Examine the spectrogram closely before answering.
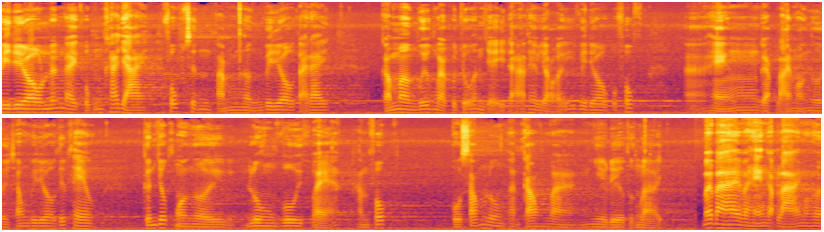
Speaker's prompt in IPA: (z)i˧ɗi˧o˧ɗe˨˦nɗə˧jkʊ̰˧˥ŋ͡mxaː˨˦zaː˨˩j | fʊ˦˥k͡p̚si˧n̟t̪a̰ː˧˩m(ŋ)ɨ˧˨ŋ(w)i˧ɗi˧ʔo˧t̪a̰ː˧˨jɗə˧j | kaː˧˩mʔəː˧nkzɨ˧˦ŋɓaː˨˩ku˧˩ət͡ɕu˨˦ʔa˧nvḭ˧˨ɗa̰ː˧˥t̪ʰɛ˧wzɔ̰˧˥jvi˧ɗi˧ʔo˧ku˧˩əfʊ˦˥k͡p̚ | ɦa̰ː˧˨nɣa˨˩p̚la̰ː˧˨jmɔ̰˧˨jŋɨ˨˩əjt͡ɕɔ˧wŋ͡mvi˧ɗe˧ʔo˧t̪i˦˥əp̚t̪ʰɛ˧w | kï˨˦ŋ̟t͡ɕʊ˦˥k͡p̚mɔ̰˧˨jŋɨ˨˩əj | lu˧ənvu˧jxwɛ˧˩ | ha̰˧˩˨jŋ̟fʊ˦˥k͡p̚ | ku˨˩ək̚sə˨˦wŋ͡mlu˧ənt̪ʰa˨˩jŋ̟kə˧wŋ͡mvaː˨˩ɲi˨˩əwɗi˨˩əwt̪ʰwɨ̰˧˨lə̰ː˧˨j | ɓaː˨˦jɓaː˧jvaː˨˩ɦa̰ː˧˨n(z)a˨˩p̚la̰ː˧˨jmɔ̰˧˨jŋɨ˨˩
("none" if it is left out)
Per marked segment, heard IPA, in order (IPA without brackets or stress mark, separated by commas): v, ŋ, v, ɣ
